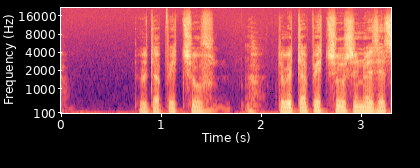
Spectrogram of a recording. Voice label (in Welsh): "betws", Welsh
